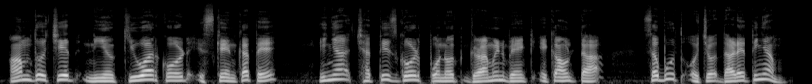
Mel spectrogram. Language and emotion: Santali, neutral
